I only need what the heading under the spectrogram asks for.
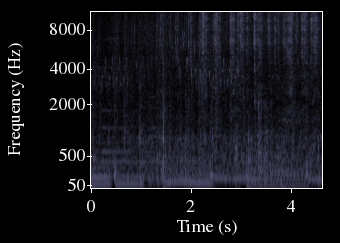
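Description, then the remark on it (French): Rapid, steady clicking of a whisk beating a very hot, bubbling mixture in a bowl, fairly loud, with a low humming tone running underneath throughout. “Et maintenant, on va fouetter. En fouettant, ça va raviver un petit peu les bulles.”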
